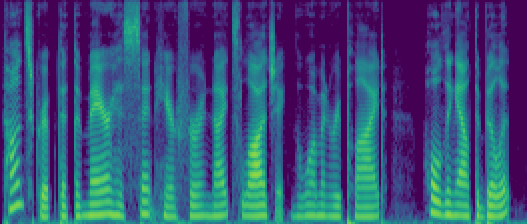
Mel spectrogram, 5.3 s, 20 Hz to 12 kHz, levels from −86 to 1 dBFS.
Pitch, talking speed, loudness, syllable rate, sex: 165 Hz, 215 wpm, -20 LUFS, 5.5 syllables/s, female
